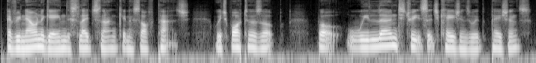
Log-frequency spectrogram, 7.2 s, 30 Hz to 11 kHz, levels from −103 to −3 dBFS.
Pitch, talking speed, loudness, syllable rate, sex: 125 Hz, 200 wpm, -18 LUFS, 5.4 syllables/s, male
